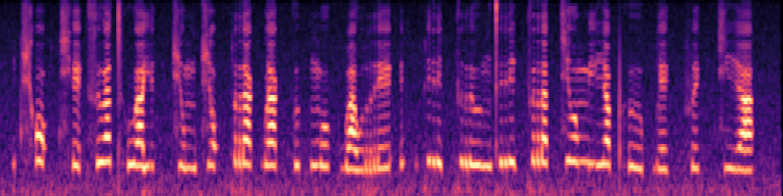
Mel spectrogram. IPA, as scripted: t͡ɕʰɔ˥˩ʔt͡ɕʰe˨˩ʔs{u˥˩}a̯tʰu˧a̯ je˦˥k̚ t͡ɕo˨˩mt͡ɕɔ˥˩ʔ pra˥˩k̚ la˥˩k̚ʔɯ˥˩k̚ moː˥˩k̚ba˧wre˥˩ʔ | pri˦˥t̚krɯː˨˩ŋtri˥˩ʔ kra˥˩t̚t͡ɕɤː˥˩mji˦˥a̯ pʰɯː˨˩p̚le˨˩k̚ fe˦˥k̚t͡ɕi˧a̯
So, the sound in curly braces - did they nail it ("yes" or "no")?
no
